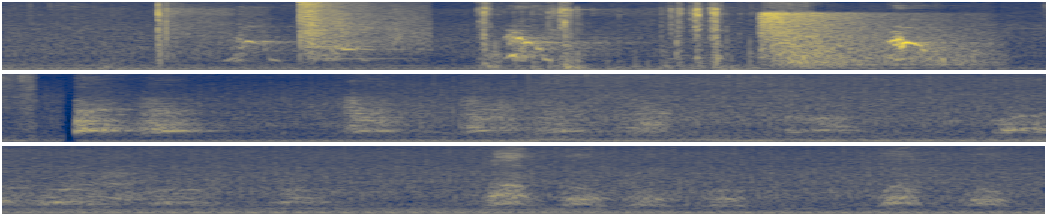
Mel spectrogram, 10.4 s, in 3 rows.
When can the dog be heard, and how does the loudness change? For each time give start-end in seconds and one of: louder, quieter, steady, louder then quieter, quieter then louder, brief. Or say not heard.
0.1-10.3 louder then quieter.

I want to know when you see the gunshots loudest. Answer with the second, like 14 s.
3 s.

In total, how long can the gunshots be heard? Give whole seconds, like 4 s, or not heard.
3 s.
